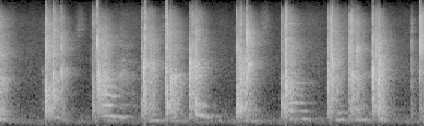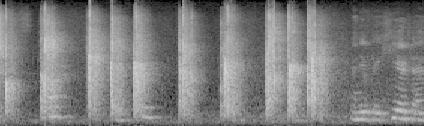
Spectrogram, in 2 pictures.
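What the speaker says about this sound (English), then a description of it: "So for a stop signal, we're going to go clap, clap, rise, clap, tick, rise," A classroom stop signal beaten out in a repeated rhythm of hand claps and taps, loud and close, in evenly spaced bursts with short pauses between phrases.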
